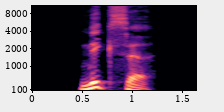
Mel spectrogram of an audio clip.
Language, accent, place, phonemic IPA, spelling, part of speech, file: German, Germany, Berlin, /ˈnɪksə/, Nixe, noun, De-Nixe.ogg
- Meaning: nixie (female water-spirit)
